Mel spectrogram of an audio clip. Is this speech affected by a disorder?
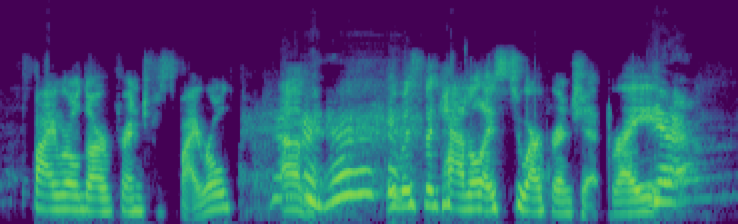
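No.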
